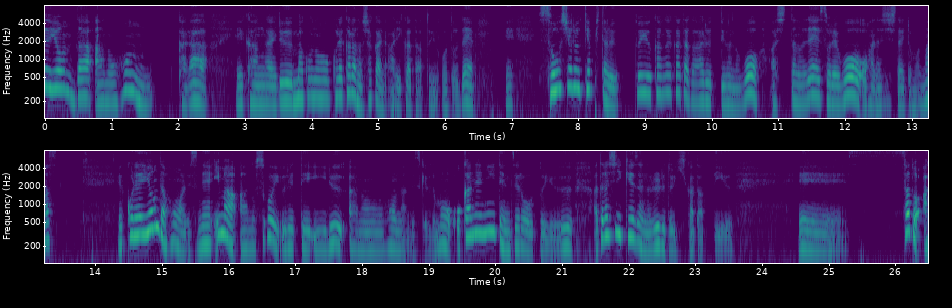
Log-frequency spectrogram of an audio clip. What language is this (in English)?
Japanese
